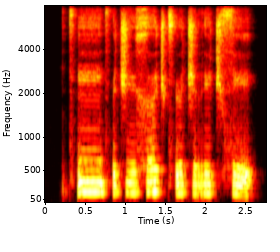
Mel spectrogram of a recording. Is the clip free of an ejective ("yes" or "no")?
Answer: no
